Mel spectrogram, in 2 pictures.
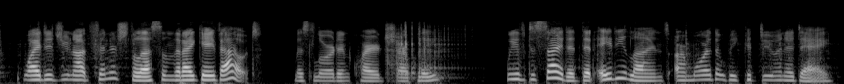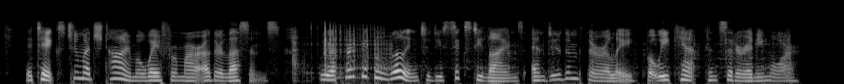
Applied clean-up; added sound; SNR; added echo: neural mask model RNNoise.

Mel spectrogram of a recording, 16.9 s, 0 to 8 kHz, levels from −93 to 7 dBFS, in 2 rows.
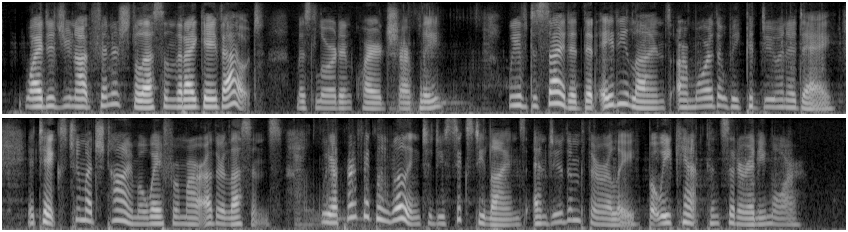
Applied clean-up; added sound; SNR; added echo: neural separator model SepFormer DNS4.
